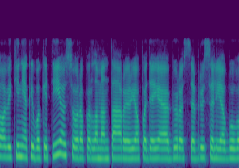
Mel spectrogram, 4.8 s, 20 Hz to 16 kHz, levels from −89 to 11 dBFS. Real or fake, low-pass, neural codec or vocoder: fake; 7.2 kHz; codec, 16 kHz, 2 kbps, FunCodec, trained on LibriTTS, 25 frames a second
